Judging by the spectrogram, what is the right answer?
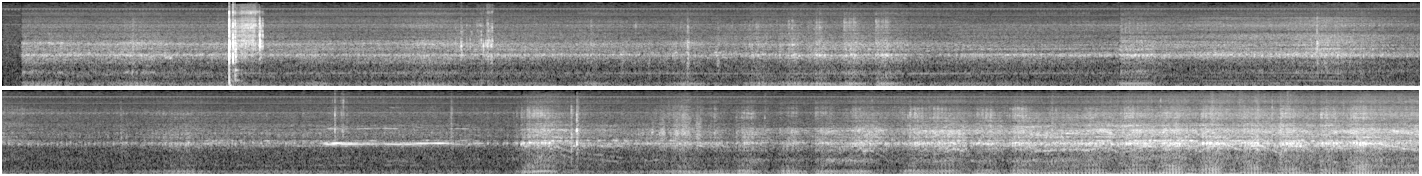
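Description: ATV engine running at low speed as the machine crawls over rough ground, with one sharp knock about two seconds in. The engine grows louder near the end.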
